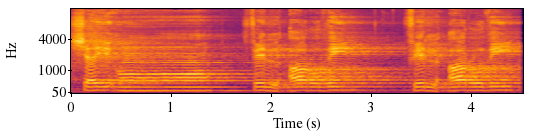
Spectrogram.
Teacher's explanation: اخفا والا غنہ ہوگا، یعنی زبان کی نوک اوپر کے تالو سے نہیں لگانی اور ناک سے پڑھنا ہے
